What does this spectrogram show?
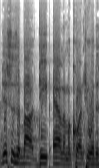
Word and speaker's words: Deep Ellum: The area was originally called Deep Elm, but the pronunciation Deep Ellum by early residents led to its current and historical accepted name.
